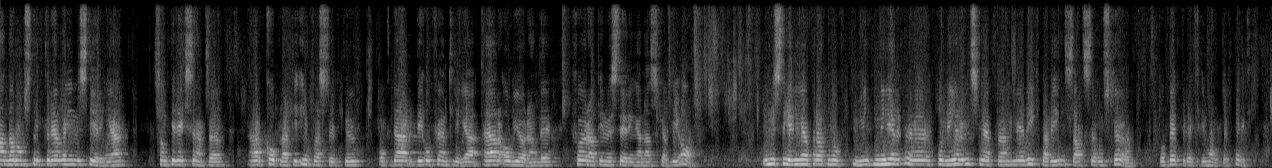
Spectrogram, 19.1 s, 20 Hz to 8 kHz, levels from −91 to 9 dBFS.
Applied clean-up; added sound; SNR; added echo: neural separator model SepFormer DNS4.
